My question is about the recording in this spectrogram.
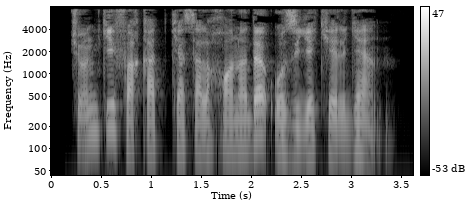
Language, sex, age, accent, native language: Uzbek, male, 18-24, Farg'ona, Uzbek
